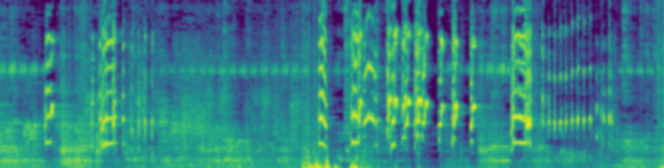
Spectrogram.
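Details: A pair of lovebirds at play: scattered shrill chirps early, then a dense cluster of rapid squeaky chirps and a quick stuttering series of short clicks toward the end, with some low thumps.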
